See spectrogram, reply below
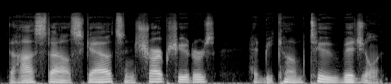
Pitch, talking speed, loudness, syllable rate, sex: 100 Hz, 140 wpm, -17 LUFS, 5.1 syllables/s, male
